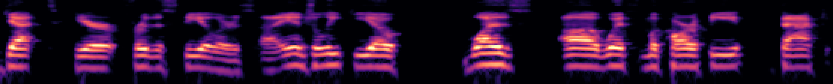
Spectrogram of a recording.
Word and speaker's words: Angelichio: I probably butchered that last name. Brian Angelikio, I think is what uh I was hearing as a phonetic pronunciation of his last name.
